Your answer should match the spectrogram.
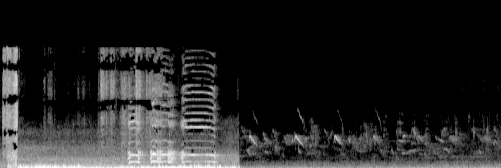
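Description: A rooster crowing: a few short notes, then one long held note, over rumbling handling noise from a phone being moved about. It cuts off suddenly, leaving only faint chirping of small birds.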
